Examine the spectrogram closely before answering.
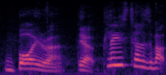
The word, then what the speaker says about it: Beurer: Do I pronounce it Beurer? Beurer. Beurer.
